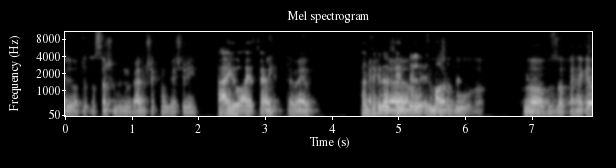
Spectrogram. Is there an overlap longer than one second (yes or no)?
yes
